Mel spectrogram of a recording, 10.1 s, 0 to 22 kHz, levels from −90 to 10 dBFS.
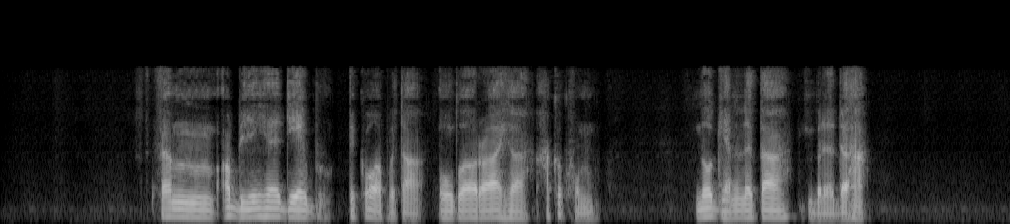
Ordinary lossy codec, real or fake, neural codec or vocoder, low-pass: none; fake; codec, 16 kHz, 1.1 kbps, Voila-Tokenizer; 7.2 kHz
